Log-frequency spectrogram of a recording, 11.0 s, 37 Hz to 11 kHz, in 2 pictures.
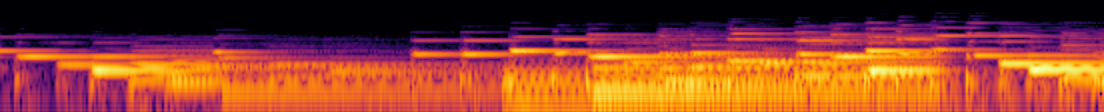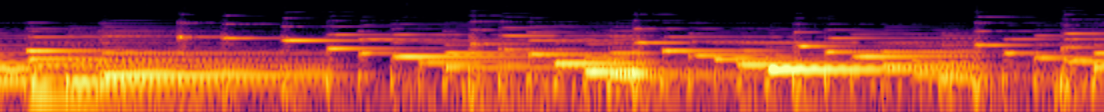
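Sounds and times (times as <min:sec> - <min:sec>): solo piano music: 0:00.0 - 0:11.0.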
